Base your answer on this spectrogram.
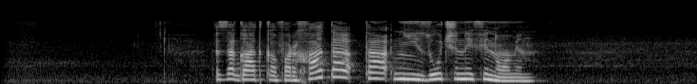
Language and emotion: Russian, neutral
